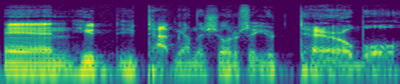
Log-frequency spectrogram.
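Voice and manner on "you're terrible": quieter, kidding, loving put-on voice. Retelling what Dirk told them after their jokes failed: imitating Dirk. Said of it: "in his Dirk voice".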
